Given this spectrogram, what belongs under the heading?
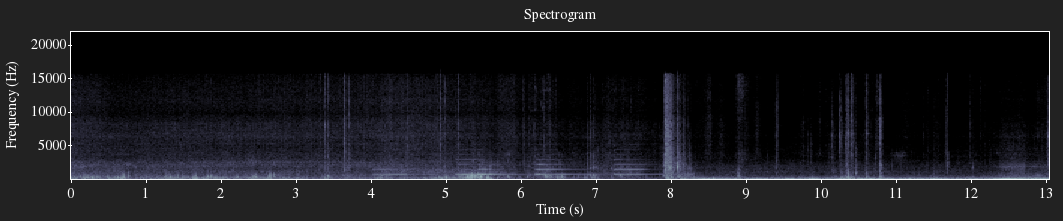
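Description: Cabin of a 1996 Ford Bronco Eddie Bauer Edition on the move: a low steady engine and road rumble with scattered clicks and rattles, growing louder and windier in the second half.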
